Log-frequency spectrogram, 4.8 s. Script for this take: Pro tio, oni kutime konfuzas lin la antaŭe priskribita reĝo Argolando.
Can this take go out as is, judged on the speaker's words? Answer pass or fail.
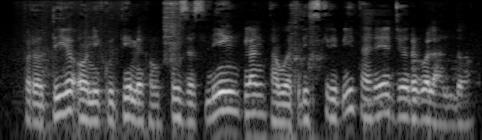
pass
